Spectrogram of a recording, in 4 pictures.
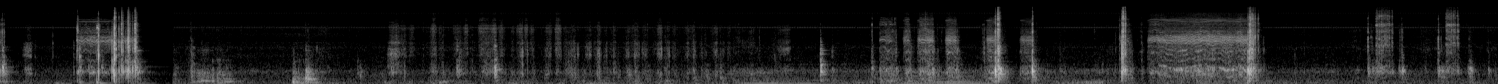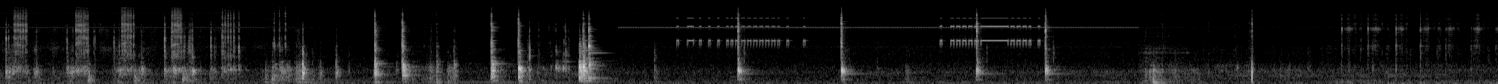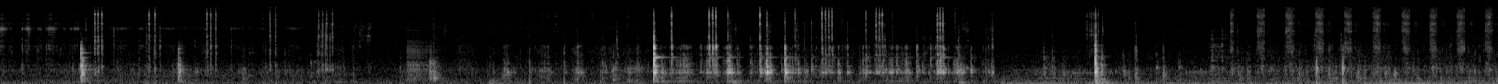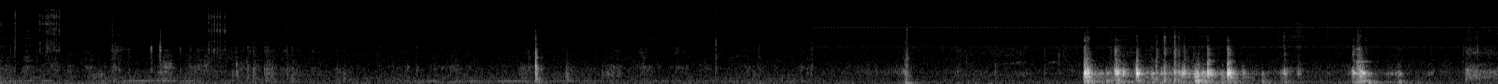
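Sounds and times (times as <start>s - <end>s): tools clicking and knocking: 13.7s - 18.1s, 28.4s - 33.4s, 36.5s - 39.9s
short high beeps: 21.7s - 26.4s.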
